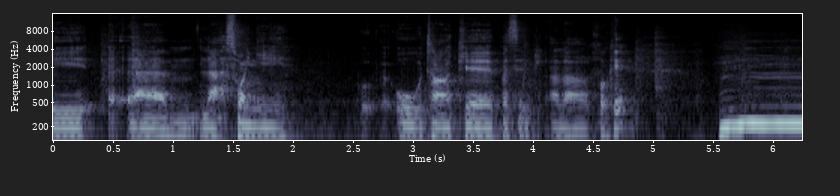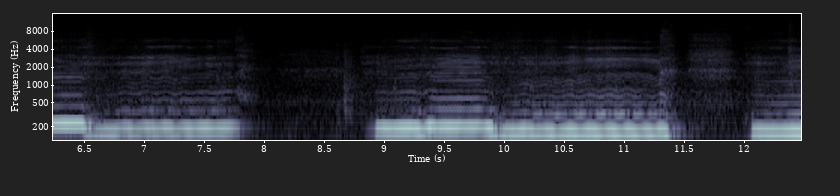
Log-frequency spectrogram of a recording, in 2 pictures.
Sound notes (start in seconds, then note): 5.6 Riz'shar hums a lullaby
